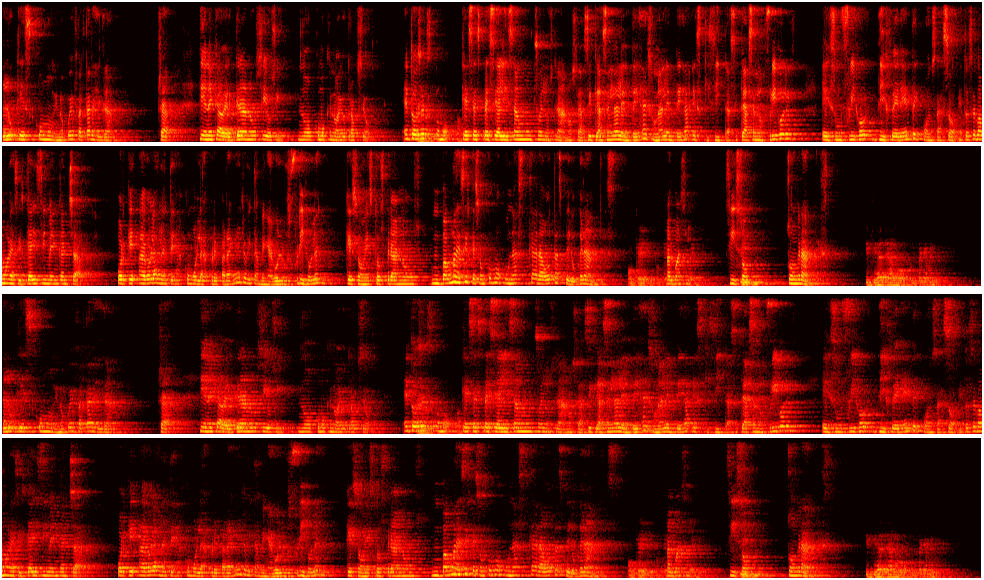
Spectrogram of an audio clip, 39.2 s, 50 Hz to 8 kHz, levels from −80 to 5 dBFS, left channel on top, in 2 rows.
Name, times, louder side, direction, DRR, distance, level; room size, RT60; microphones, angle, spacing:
voice 1, 0.0-2.3 3.1-5.6 5.9-7.4 8.0-8.9 9.2-15.8 16.4-21.2 21.9-26.0 26.5-31.8 32.9-33.4 34.1-34.7 35.3-36.1, left 3 dB, 85° left, 5 dB, 0.6 m, -26 dB
voice 2, 32.1-33.5 34.3-34.6 36.9-38.3, left 1 dB, 30° left, -2 dB, 1.8 m, -31 dB
11.0 x 10.0 x 4.1 m, 1.5 s
head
